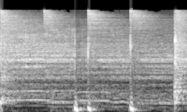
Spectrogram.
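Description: Live band music in an instrumental break: the low bass drops out, leaving a held synth note and cymbal hiss, with three hard drum hits in the second half.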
